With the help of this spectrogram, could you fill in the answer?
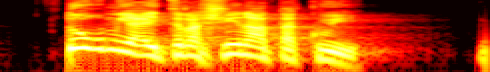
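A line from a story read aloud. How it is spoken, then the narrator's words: Shouting. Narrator (Italian): gridava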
